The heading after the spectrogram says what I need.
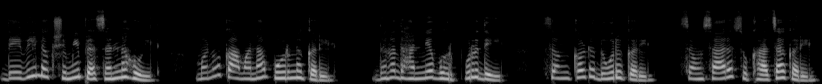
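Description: A wise old woman, patient and earnest, who lays out instructions step by step, as a woman narrator puts her on. Her voice is high but mellow, close and dry. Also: expressive, a little slow, dry recording. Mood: instructive.

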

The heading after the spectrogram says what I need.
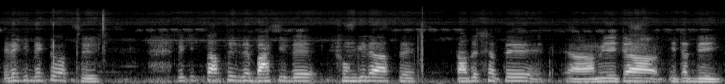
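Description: A man's voice: on the high side, normal speed, long pauses, darkish tone. A man working as a folk healer, interrogating a spirit in a stern, commanding and threatening way, in a noisy recording. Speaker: folk healer conducting an exorcism. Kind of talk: possession session.

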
